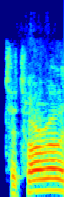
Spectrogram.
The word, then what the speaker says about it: Turturro: You got your boy, John Turturro.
